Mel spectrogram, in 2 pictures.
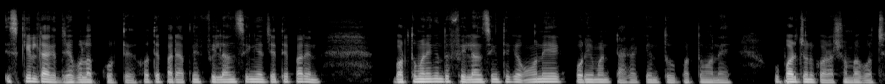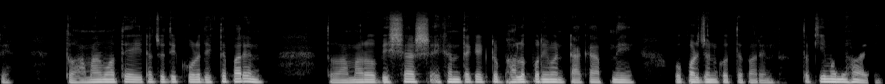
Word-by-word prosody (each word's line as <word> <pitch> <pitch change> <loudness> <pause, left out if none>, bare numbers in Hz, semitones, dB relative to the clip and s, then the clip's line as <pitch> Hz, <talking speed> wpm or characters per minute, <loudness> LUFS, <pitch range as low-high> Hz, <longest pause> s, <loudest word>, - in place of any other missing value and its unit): স্কিলটা 130 -3 +4
আগে 105 - +2
ডেভেলাপ 105 0 +1
করতে। 95 0 -5
হতে 110 0 -1
পারে 110 -1 +1
আপনি 110 - -3
ফ্রিল্যান্সিং 115 +1 +2
এ - - +4
যেতে 115 +1 0
পারেন। 125 -3 +3 0.8
বর্তমানে 125 +3 +6
কিন্তু 130 0 +3
ফ্রিল্যান্সিং 115 0 +3
থেকে 120 -1 0 0.2
অনেক 125 +1 +4 0.2
পরিমাণ 110 0 +2
টাকা 100 +1 -5
কিন্তু 105 0 -4
বর্তমানে 100 -1 -4 0.5
উপার্জন 115 -1 +5
করা 95 -1 -1
সম্ভব 100 -2 -2
হচ্ছে। 100 +1 -9 0.6
তো - - -4
আমার 110 +2 +1
মতে 115 +2 0
এটা 115 +1 -3
যদি 115 +1 0
করে 115 0 +2
দেখতে 110 +4 -2
পারেন, 130 -2 +3 0.7
তো - - -8
আমারও 105 +2 +1
বিশ্বাস 120 +3 +1 0.2
এখান 115 +2 +1
থেকে 115 0 -2
একটু 120 - -3
ভালো 110 +1 +3
পরিমাণ 115 -2 +3
টাকা 100 +2 -5
আপনি 110 0 -2 0.6
উপার্জন 105 0 +1
করতে 100 0 -4
পারেন। 95 -2 -5 0.3
তো - - -7
কি - - -1
মনে 115 -1 +5
হয়? 95 -5 -1
110 Hz, 165 wpm, -23 LUFS, 105-120 Hz, 0.8 s, বর্তমানে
